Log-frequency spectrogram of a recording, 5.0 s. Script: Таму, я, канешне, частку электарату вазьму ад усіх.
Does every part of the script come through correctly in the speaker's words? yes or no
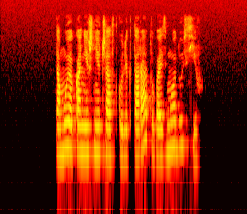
yes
